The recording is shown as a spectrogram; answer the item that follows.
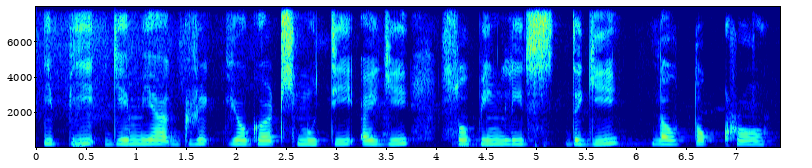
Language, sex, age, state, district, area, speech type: Manipuri, female, 18-30, Manipur, Kangpokpi, urban, read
